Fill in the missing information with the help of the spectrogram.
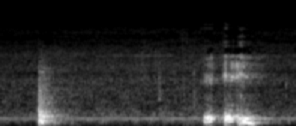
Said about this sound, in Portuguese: Deixa eu tomar água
